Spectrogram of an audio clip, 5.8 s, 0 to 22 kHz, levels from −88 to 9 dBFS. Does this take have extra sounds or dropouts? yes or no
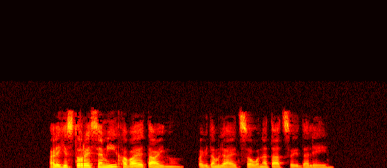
no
